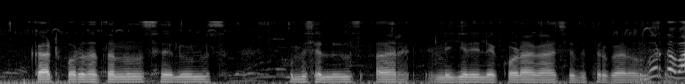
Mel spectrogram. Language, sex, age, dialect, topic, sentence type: Bengali, male, 18-24, Jharkhandi, agriculture, statement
